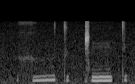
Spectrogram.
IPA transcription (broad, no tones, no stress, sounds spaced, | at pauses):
x ɯ t | ǁ ẽ t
